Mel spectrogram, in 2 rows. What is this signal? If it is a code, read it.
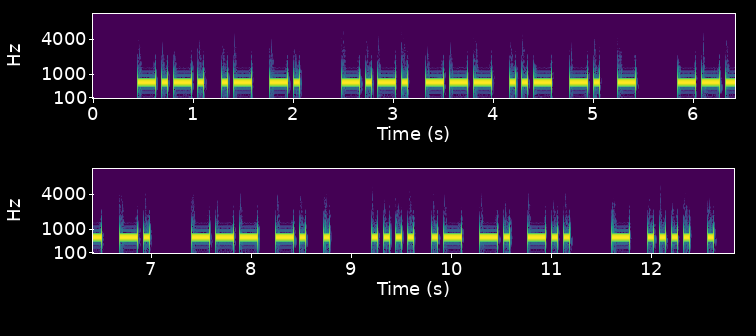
Morse code, heard as a keyed tone, about 20 wpm, 700 Hz. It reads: CAN COUNT ON ONE HAND THE
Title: Sets of 8 Words - 20wpm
